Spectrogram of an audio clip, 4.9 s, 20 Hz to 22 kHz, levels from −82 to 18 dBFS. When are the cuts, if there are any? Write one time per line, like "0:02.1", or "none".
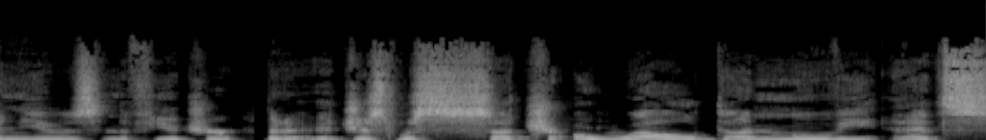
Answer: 0:01.3

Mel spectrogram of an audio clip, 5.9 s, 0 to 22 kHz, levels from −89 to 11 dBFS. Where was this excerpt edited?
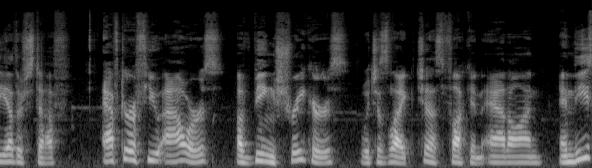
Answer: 0:03.6

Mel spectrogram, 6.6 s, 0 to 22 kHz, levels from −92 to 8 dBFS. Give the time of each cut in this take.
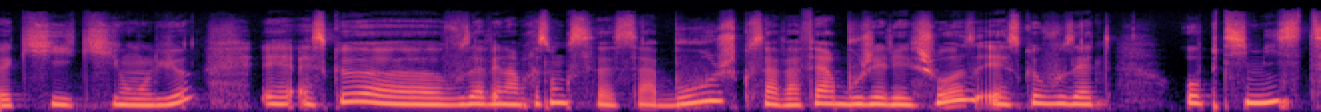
none

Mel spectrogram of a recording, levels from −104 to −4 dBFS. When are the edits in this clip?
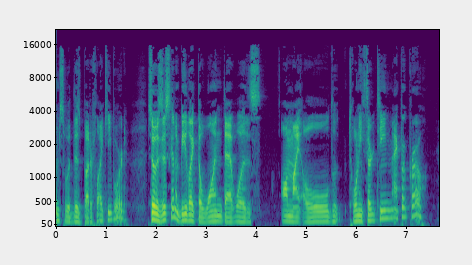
none

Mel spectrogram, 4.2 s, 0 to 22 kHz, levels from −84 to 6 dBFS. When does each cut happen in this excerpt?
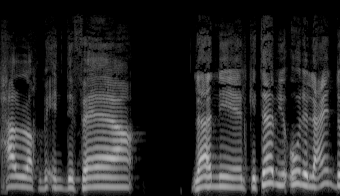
none

